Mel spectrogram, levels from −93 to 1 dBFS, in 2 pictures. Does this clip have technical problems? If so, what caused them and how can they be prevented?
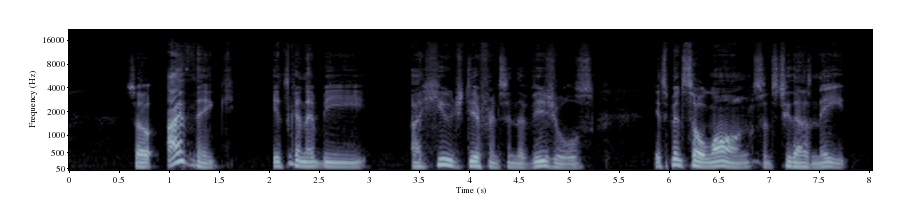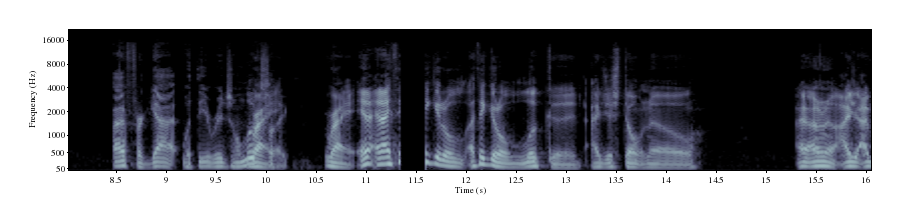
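Yes. There is a playback stall in this speech clip. Right after "and and I", the audio cuts to silence at 11.34 s. It stays silent for about a quarter of a second, 250 ms. It resumes at 11.59 s with "it'll I think it'll". The likely cause is the player running short of buffered data, or its audio thread being blocked briefly, so nothing reached the output. A larger playback buffer and keeping the audio thread free of other work would prevent it.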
